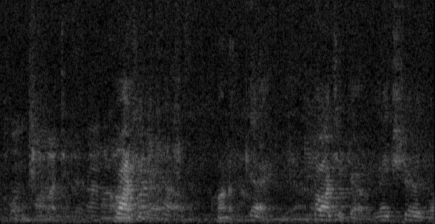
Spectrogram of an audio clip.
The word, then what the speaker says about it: Quantico: He is also a graduate of the prestigious FBI National Academy in Quantico, Virginia. He holds, did I pronounce that right? Quantico.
